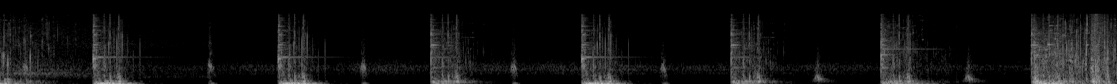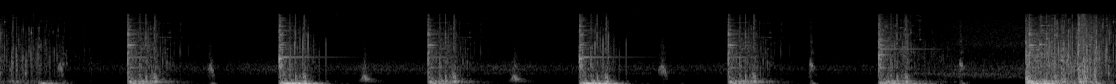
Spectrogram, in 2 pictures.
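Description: A pickaxe strikes rock again and again in steady, heavy blows.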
